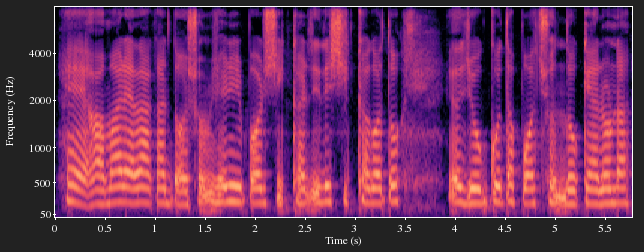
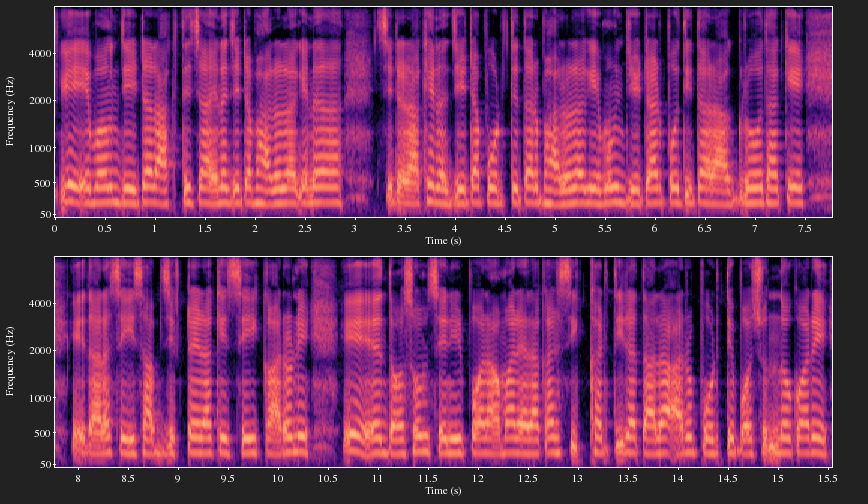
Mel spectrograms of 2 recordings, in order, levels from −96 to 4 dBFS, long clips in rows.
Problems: constant background noise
